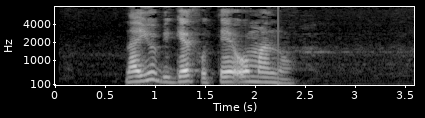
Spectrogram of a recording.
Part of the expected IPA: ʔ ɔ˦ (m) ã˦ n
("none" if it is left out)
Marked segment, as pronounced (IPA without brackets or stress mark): m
